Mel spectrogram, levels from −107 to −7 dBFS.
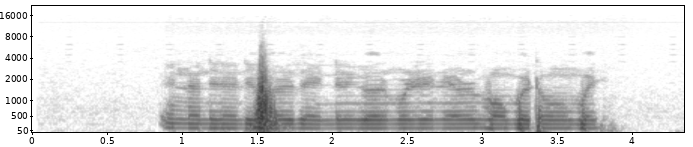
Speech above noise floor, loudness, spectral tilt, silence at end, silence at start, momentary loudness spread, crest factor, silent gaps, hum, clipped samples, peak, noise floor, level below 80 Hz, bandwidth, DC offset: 42 dB; -42 LUFS; -8.5 dB/octave; 0.5 s; 0.85 s; 15 LU; 28 dB; none; none; under 0.1%; -16 dBFS; -83 dBFS; -64 dBFS; 13.5 kHz; under 0.1%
